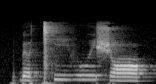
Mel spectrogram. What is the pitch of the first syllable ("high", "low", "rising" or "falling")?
low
